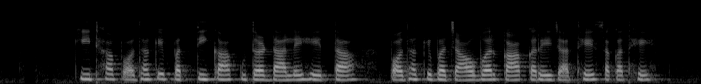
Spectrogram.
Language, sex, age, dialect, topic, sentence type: Chhattisgarhi, female, 18-24, Central, agriculture, question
